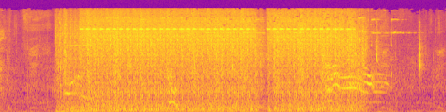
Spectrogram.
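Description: A machine gun fires in a long, rapid burst.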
